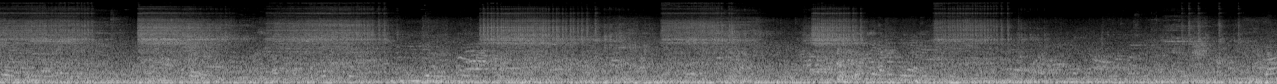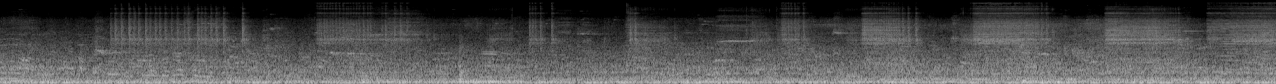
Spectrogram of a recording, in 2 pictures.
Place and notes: Phra Borom Maha Ratchawang, Phra Nakhon, Bangkok, Thailand - drone log 09/03/2013 b
Than Thien Pier
(zoom h2, build in mic)
9 March 2013, ~16:00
